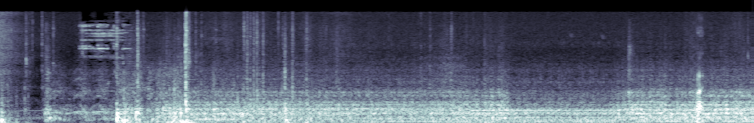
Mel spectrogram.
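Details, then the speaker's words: VW Crafter diesel idling after start-up: low, rough dragging grind under the clatter, like a dragged gear, from the auxiliary belt area; noise goes away when revs are raised; faulty auxiliary belt tensioner with damaged aux belt, later replaced. "don't know if you can hear that that sounds like sounds like a sometimes you know when you drag a gear in sounds like that definitely coming from around this area"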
